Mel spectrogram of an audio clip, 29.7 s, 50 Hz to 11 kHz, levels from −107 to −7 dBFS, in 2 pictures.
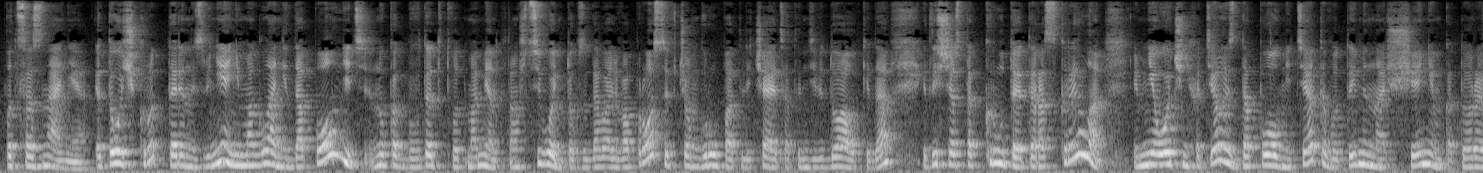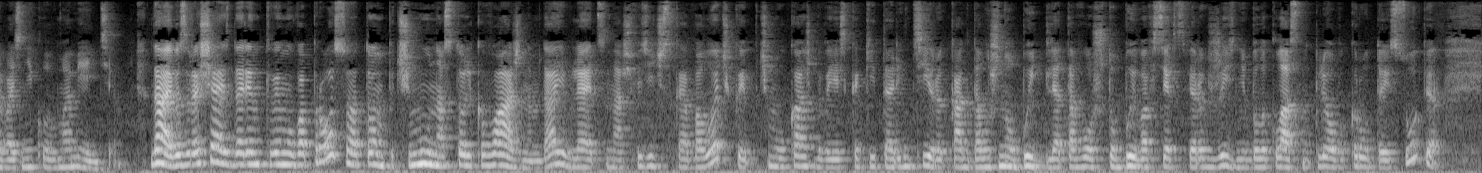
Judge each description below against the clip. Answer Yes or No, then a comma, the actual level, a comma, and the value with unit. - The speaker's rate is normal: No, fast, 185 wpm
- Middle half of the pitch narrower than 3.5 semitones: No, average, 3.9 semitones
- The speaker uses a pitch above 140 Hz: Yes, medium, 185 Hz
